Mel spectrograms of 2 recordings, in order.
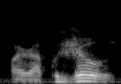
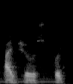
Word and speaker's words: Peugeot: Nilagay pa nga ng Peugeot yung kanilang pronunciation dun sa kanilang building para pagpasok niyo hindi kayo tatanga-tanga at sinasabi, ano yung Pajos, Pajos, ganyan.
